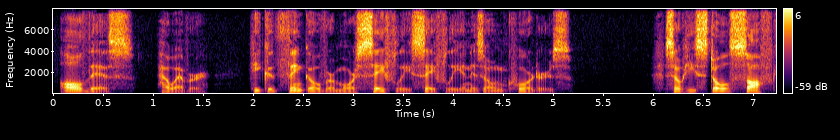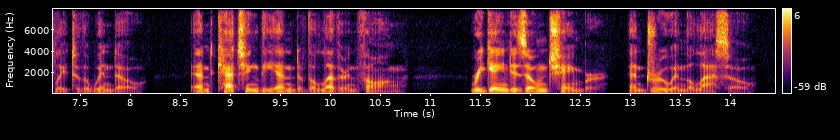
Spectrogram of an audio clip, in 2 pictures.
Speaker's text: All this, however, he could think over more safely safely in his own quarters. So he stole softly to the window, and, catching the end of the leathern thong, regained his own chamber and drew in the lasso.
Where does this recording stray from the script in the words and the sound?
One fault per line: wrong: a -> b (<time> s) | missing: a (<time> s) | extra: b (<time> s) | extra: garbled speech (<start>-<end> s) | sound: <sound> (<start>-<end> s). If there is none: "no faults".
no faults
